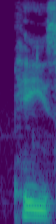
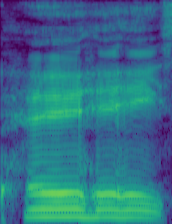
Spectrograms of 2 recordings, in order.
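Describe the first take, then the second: First: A quick, offhand sign-off, not meant sincerely. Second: A heartfelt sign-off, said with real sincerity.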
